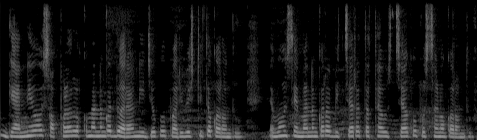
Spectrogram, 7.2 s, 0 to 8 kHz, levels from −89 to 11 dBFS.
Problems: background sounds at intervals, background conversations at intervals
